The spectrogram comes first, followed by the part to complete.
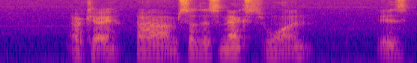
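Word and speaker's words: eau: um so this next one is E auau just like the example that's a word in itself and it's pronounced o like o de toet toet toet o de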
